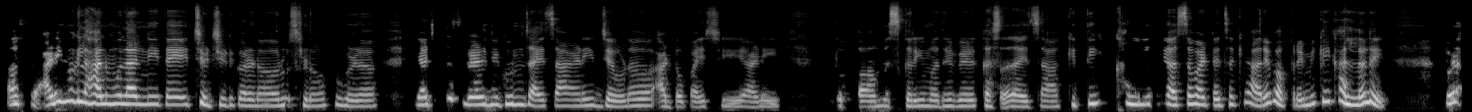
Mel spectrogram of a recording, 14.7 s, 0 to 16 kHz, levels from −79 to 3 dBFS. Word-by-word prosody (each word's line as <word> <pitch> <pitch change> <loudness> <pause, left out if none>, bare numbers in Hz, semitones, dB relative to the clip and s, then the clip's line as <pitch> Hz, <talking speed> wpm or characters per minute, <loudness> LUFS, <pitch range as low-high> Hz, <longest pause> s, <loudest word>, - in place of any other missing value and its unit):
असं. 270 -3 -1
आणि 295 +6 +6
मग 360 -1 +3
लहान 285 -5 +7
मुलांनी 265 -1 +5
ते 245 -1 +2
चिड-चिड 230 -5 0
करणं, 205 -1 -3
रुसणं 215 -2 -6
फुगणं 195 -5 -4 0.4
ह्याच्यातच 250 - -1
वेळ 245 +1 +5
निघून 250 +1 +1
जायचा 200 -4 -2
आणि 205 +2 -5
जेवण 190 -2 -2 0.3
आटोपायची 175 - -7
आणि 165 - -7 0.6
गप्पा, 180 -1 -4
मस्करीमध्ये 200 -1 -3
वेळ 195 0 -2
कसा 200 -3 -3
जायचा? 180 0 -3
किती 245 +5 0 0.2
खाल्लं 260 -3 +1
तरी 275 0 -4
असं 230 +3 +3
वाटायचं 245 -3 0
की 320 - -6
"अरे 210 +6 +2
बापरे! 215 - +1
मी 240 +6 +1
काही 350 0 +2
खाल्लं 265 -5 +7
नाही." 330 - +5 0.6
पण, 290 +4 +6
225 Hz, 145 wpm, -20 LUFS, 195-260 Hz, 0.6 s, लहान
